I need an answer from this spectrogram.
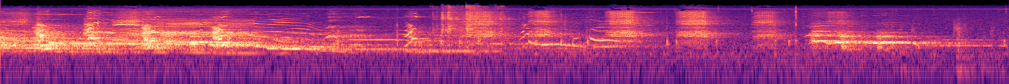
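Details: Young dogs giving a chorus howl after dinner: long sliding, falling howls layered with higher yips, trailing off and fading, while a raven caws in the background.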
